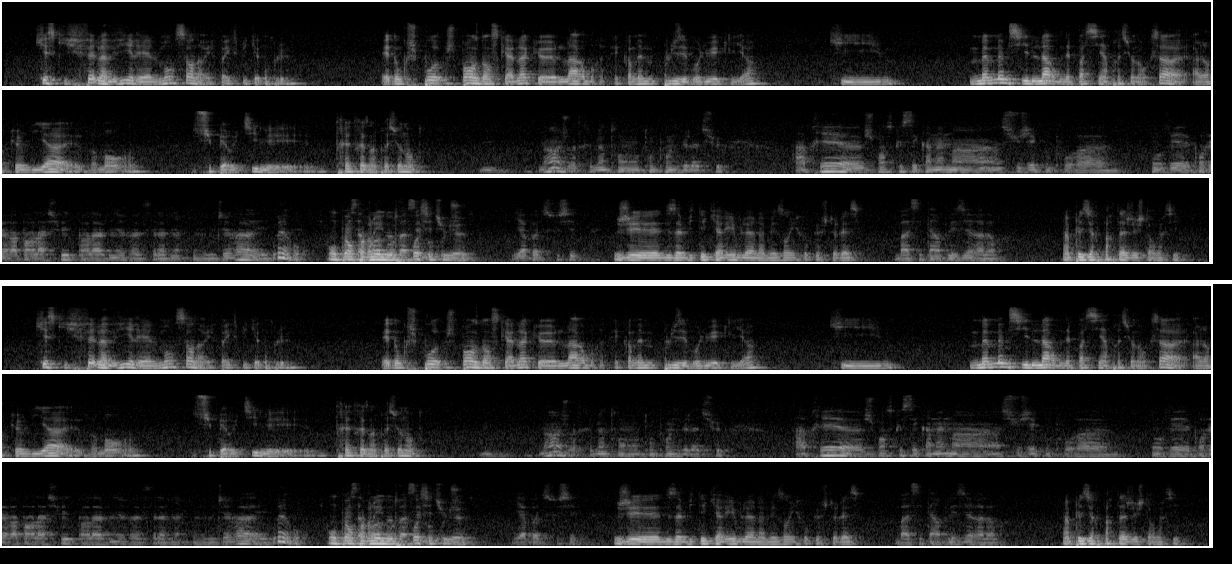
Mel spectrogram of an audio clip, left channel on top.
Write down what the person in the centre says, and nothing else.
qu'est-ce qui fait la vie réellement, ça, on n'arrive pas à expliquer non plus. Et donc, je, je pense dans ce cas-là que l'arbre est quand même plus évolué que l'I a, qui, même, même si l'arbre n'est pas si impressionnant que ça, alors que l'IA est vraiment super utile et très, très impressionnante.
Ouais, on, on peut
en
parler
une
autre fois si
tu
veux.
J'ai des invités qui arrivent là à la maison, il faut que je te laisse.
Un plaisir partagé, je te remercie.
